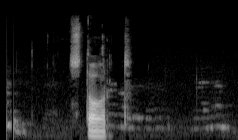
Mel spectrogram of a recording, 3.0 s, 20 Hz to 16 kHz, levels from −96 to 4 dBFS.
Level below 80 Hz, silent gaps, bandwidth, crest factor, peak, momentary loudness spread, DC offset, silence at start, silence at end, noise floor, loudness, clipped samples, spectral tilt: -54 dBFS; none; 10.5 kHz; 24 dB; -6 dBFS; 24 LU; under 0.1%; 0.05 s; 0.2 s; -69 dBFS; -25 LUFS; under 0.1%; -5 dB/octave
